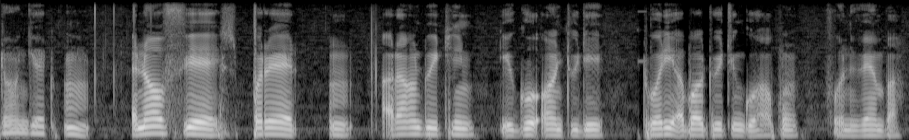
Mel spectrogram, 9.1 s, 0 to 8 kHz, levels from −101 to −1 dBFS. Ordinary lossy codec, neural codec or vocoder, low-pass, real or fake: none; none; 7.2 kHz; real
